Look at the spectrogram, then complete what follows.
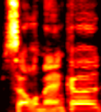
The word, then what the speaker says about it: Salamanca: i appreciate the call mark in the salomon salamanca new york am i saying it right mark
